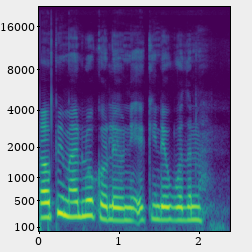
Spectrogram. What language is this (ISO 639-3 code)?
luo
